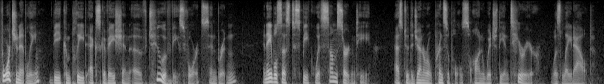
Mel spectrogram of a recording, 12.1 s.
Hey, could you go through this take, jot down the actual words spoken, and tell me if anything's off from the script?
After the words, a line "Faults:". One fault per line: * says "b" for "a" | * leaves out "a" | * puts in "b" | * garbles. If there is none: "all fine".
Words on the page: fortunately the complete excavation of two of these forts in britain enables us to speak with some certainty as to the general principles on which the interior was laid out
fortunately the complete excavation of two of these forts in britain enables us to speak with some certainty as to the general principles on which the interior was laid out
Faults:
all fine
